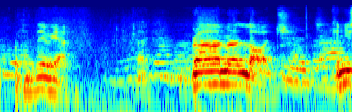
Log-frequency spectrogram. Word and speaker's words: Brahma Lodge: Brahma Lodge. Bra. Lodge. You're both correct. It is. This is the strong one, and this is the strong one. And there we go. Okay. Brahma Lodge.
